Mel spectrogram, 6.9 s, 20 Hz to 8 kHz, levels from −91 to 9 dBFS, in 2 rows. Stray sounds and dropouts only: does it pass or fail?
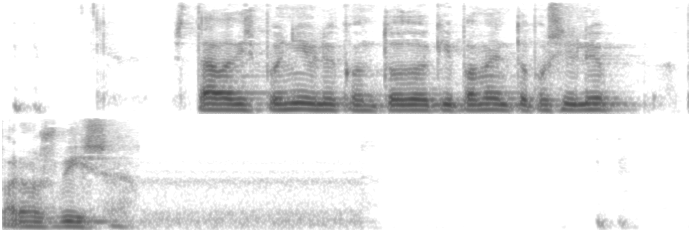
pass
